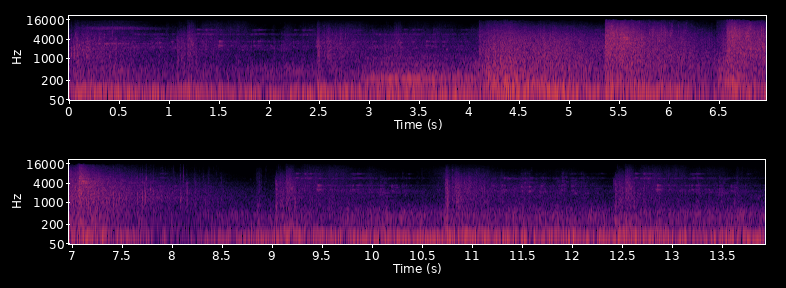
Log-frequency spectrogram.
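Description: Flames roar and burst in blasts.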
